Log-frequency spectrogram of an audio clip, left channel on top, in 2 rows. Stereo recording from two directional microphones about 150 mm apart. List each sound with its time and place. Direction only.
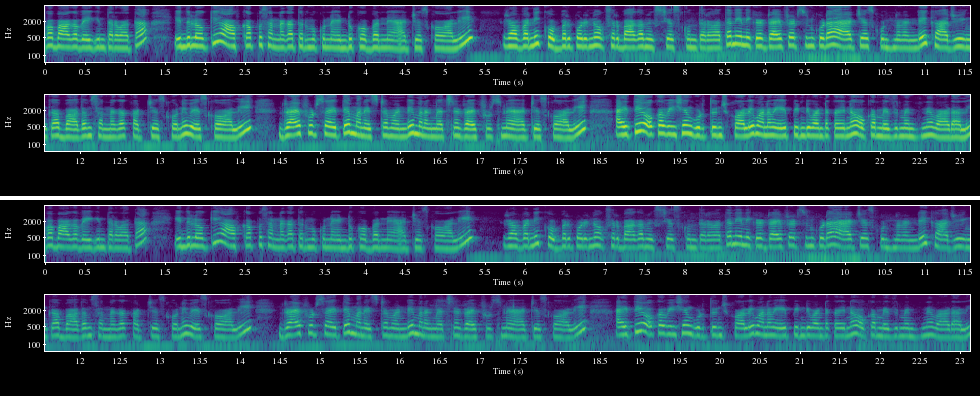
0.0 s a woman's voice: 35° left (ahead or behind); by 23.1 s 60° left (ahead or behind)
